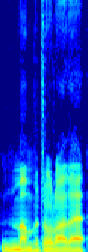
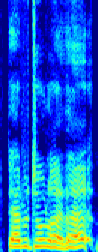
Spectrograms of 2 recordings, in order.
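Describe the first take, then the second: First: Much lower than the dad's voice, a mock voice for mum; mum's voice. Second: Much higher and a little louder, a mock voice for dad; dad's voice. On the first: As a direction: drop the mum down low as a send-up. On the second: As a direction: pitch the dad up high as a send-up. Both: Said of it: "a bit kind of".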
